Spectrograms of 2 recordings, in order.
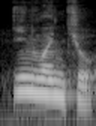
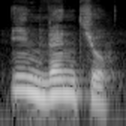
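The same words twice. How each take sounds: First: The word has a Latin-style pronunciation. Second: The word has a French-style pronunciation.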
